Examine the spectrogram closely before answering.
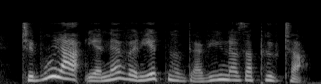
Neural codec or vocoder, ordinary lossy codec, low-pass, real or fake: codec, 16 kHz, 1.1 kbps, Voila-Tokenizer; MP3, 32 kbps; 7.2 kHz; fake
